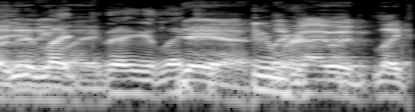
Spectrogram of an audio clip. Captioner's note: laughing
